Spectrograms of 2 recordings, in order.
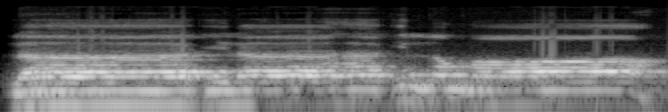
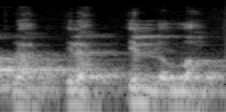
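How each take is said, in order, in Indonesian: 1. Suku kata pertama la dibaca panjang. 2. Suku kata pertama la dibaca pendek. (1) "Panjang itu awalnya" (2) "Kalau la-nya dipendekkan"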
